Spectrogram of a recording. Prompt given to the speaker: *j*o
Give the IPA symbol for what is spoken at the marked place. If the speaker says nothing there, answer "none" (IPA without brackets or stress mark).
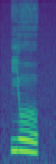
j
